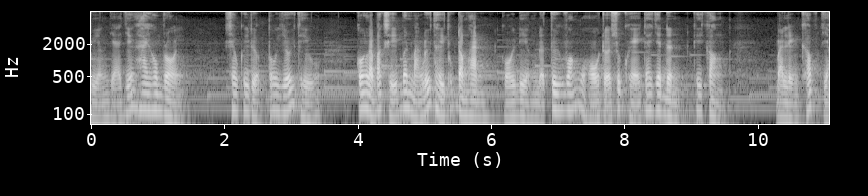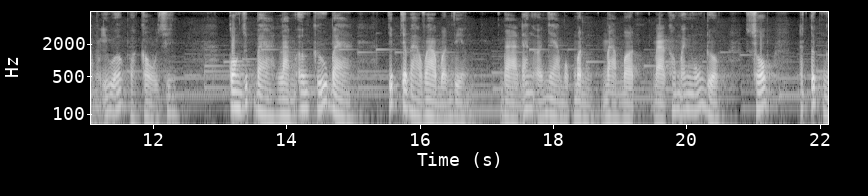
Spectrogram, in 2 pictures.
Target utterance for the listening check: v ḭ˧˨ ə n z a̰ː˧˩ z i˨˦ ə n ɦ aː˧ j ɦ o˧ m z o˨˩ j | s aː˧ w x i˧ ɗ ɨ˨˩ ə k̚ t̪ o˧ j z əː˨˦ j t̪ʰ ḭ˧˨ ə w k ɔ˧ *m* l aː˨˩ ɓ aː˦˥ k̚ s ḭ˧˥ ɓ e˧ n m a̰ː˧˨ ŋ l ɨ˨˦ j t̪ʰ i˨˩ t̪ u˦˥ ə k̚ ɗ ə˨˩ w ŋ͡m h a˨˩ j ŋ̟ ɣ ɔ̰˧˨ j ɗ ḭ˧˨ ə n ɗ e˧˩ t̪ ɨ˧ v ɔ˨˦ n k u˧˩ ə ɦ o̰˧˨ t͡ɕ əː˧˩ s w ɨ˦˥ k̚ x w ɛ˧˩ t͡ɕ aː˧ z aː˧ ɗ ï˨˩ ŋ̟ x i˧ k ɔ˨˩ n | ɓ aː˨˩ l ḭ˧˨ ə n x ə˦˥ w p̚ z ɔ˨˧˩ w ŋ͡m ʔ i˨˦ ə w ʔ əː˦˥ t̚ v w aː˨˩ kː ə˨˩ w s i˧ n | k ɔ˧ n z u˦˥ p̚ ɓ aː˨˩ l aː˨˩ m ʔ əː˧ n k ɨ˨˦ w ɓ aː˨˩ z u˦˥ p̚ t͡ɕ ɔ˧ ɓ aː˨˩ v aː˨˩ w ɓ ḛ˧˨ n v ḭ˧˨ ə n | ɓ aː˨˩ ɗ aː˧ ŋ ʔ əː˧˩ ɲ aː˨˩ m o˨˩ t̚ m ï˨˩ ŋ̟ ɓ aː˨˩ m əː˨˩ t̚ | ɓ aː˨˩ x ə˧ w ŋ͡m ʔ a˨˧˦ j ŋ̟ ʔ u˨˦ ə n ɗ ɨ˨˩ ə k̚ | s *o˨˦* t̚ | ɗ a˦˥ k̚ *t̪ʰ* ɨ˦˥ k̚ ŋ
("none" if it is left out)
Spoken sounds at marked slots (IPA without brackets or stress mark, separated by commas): n, o˦˥, t̪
